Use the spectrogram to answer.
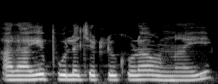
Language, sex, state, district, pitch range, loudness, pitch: Telugu, female, Telangana, Hyderabad, 210-220 Hz, -13 LUFS, 215 Hz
